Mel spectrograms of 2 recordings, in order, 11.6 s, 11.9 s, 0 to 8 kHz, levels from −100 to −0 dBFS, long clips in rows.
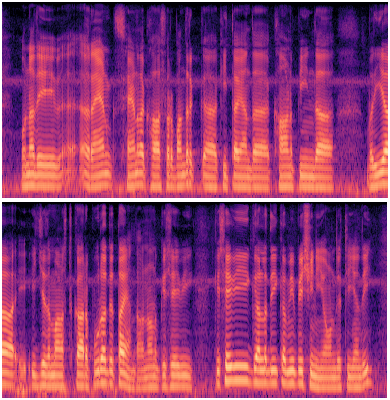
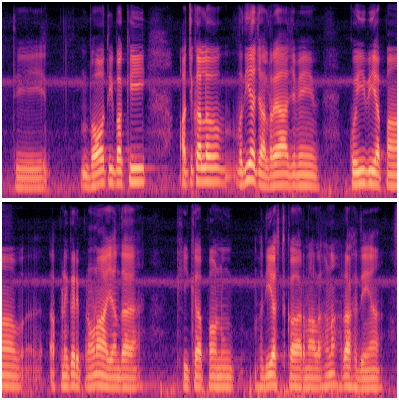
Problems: none marked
